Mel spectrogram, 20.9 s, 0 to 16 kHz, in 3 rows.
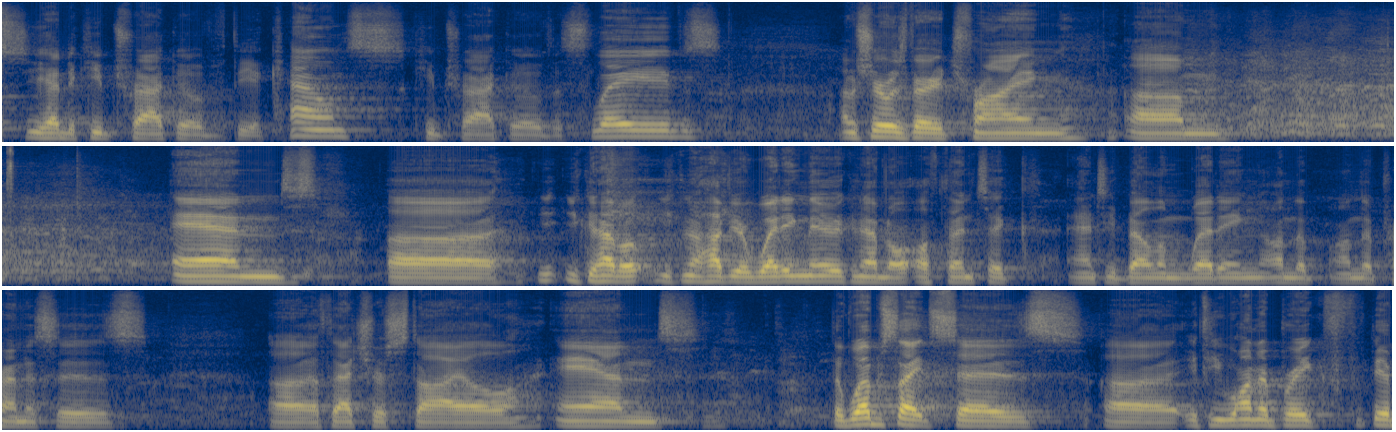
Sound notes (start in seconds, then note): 5.8 laughter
